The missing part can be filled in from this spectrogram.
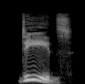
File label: "deeds", us male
